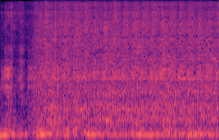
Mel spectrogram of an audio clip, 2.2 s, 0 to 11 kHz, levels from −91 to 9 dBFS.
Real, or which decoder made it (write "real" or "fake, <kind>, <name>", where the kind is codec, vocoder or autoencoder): fake, vocoder, Vocos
